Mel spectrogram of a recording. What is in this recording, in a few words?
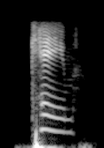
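"came", English word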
